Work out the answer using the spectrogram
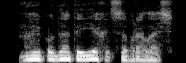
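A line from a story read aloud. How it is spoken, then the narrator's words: Tired question. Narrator (Russian): устало спросил он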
